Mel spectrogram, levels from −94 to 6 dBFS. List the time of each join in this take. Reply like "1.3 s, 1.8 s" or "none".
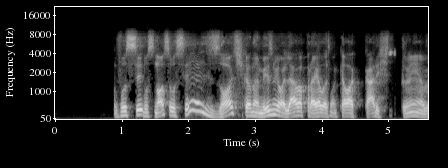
1.3 s, 4.1 s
